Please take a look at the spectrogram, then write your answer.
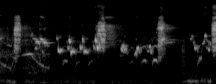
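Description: A bird chirps in a video game in quick bright bursts of tweets and trills, clear and close, with short pauses between phrases.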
